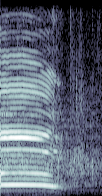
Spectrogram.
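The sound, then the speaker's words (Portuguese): A loud, held vocal cry rings out and slides downward, then gives way to a church audience's steady, moderately loud applause in worship of the Lord, mixed with crowd noise. “Dê um brado ao Senhor e aplaudo neste lugar e adoro.”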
